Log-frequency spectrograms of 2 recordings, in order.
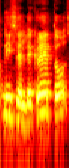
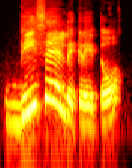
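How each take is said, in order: First: Said in the usual way. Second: Dice el decreto slow, with a rise on decreto; slow rising tune. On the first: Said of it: "cómo se escucha la sonoridad". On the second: Shown as a demonstration. Teacher showing students the melody of dice el decreto, slow and rising. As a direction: stretch dice el decreto and lift decreto at the end. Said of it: "así es como funciona esta cosa de la sonoridad".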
